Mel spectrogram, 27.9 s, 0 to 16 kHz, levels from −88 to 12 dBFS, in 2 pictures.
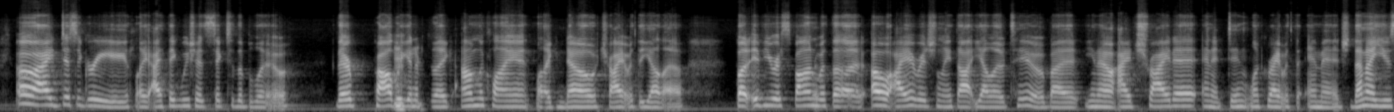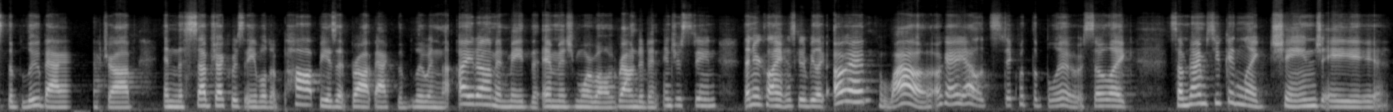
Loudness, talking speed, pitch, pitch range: -20 LUFS, 235 wpm, 190 Hz, 180-215 Hz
